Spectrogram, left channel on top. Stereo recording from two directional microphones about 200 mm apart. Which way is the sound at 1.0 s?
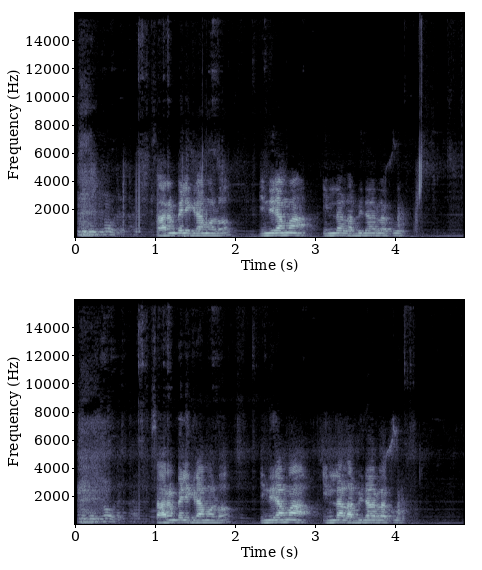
20° left (ahead or behind).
